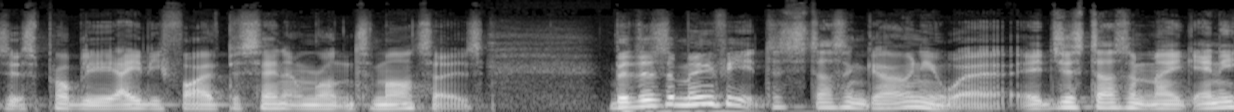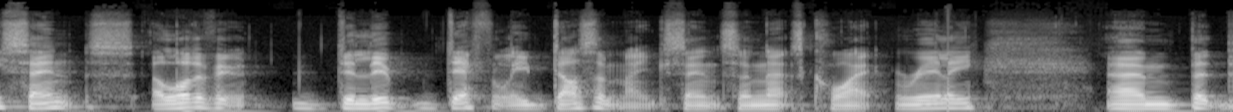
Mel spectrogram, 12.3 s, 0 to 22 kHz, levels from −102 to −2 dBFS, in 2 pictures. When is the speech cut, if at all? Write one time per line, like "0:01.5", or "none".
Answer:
0:10.6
